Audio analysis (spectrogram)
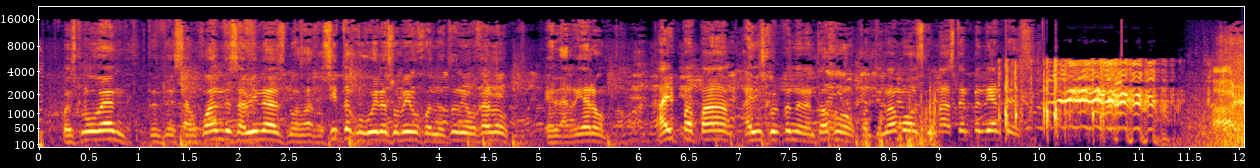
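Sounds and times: horse whinnying: 0:10.0 - 0:12.0.

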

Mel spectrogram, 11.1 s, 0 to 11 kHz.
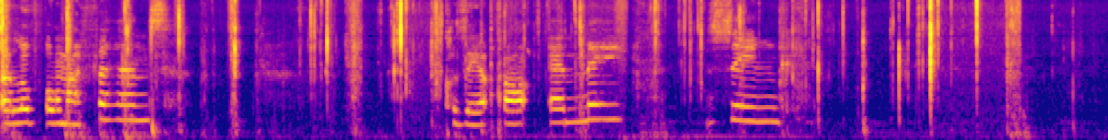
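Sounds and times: slime crackling pops: 0:07.9 - 0:10.2.

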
